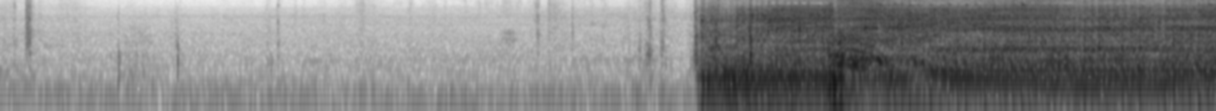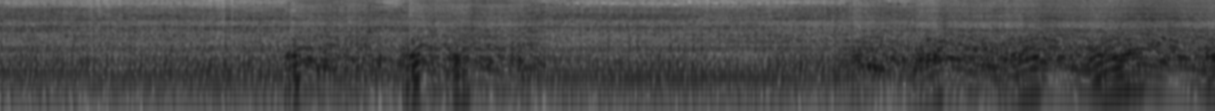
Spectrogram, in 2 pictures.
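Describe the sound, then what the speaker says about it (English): After several seconds of near silence, a chainsaw roars to life loudly and close, running continuously with its pitch rising and falling as it revs. "We're going to start with the chainsaw."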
